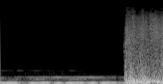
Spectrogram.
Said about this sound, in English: explosion goes straight in front of all of you.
